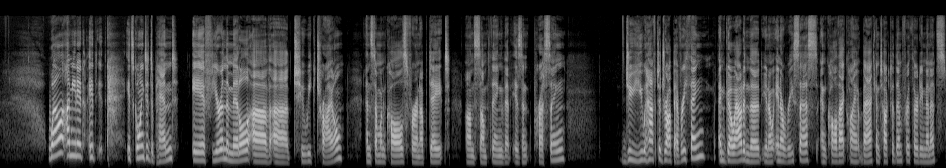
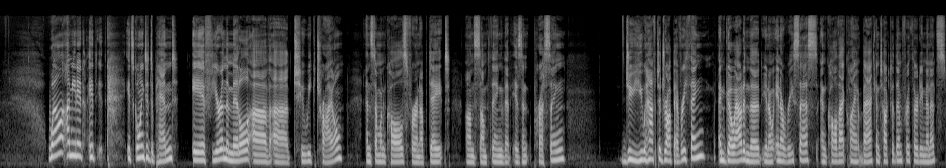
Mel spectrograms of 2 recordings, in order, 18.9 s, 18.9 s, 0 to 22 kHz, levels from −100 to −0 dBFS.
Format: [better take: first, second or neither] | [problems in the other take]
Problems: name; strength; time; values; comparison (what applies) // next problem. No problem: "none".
second | thin; very; fading below 750 Hz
